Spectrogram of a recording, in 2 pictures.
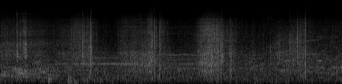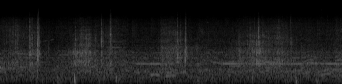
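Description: Faint course sound of a slalom run: ski edges scraping through turns on hard snow in short swishes, with sharp knocks as the skier strikes the hinged gate poles.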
